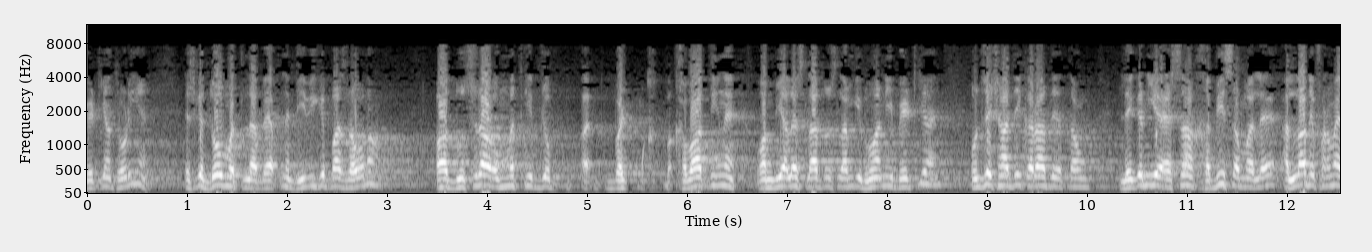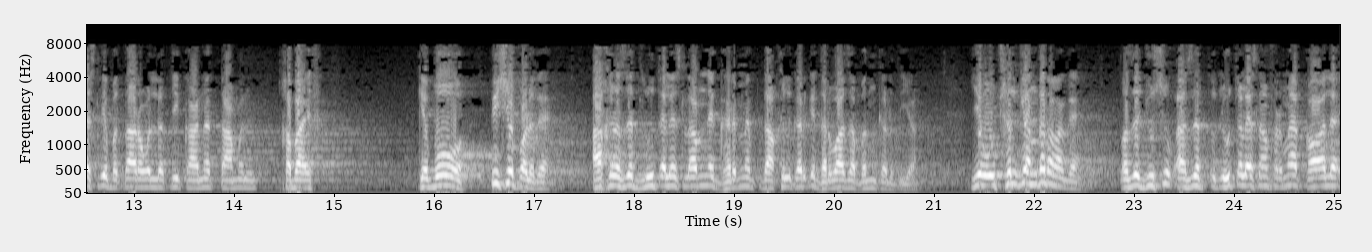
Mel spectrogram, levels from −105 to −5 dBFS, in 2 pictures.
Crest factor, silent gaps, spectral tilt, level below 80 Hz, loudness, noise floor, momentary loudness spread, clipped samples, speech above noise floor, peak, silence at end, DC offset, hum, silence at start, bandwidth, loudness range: 14 dB; none; -6.5 dB/octave; -54 dBFS; -18 LUFS; -51 dBFS; 13 LU; under 0.1%; 33 dB; -4 dBFS; 0 s; under 0.1%; none; 0 s; 8 kHz; 3 LU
